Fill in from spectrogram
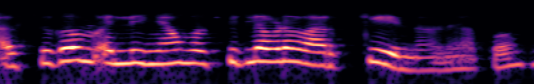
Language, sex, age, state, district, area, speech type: Malayalam, female, 30-45, Kerala, Wayanad, rural, conversation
